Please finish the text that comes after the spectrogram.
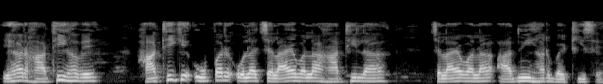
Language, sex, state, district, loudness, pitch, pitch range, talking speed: Surgujia, male, Chhattisgarh, Sarguja, -15 LUFS, 155 Hz, 140-165 Hz, 160 wpm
